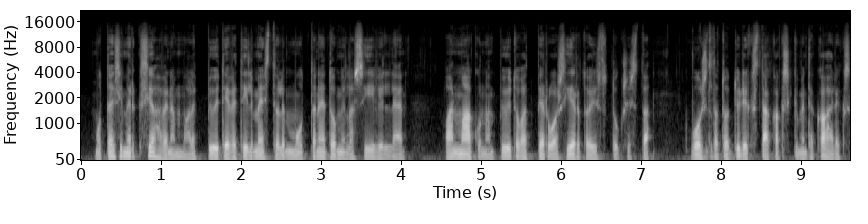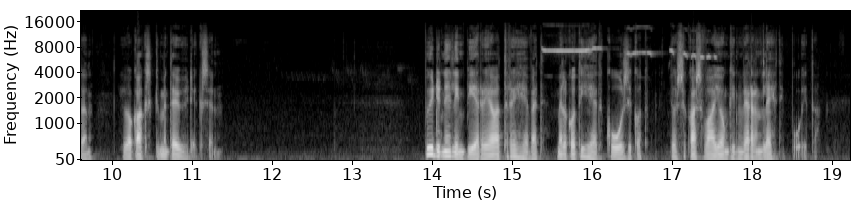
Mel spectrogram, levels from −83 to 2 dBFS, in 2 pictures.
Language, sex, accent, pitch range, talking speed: Finnish, male, native, 80-90 Hz, 85 wpm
